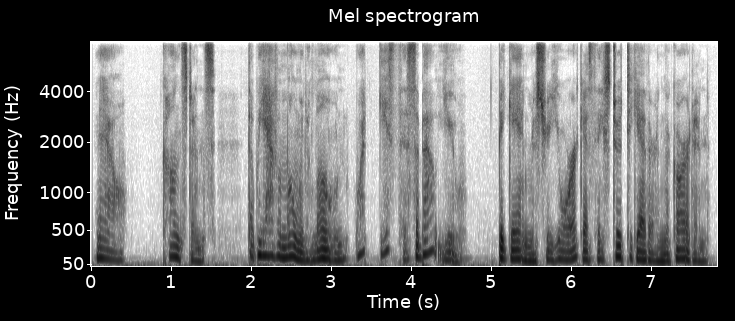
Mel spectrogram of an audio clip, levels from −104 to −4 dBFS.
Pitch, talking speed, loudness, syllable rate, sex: 120 Hz, 175 wpm, -20 LUFS, 5.5 syllables/s, female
